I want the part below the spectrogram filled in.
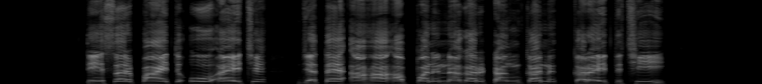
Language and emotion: Maithili, neutral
